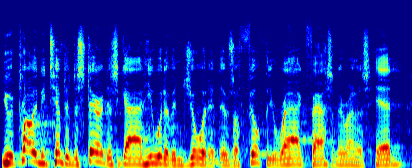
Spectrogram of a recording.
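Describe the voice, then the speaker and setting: A man's voice: mid-range voice, quick pace. A man preaching a sermon, telling a humorous story with voices for the people in it. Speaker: pastor.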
